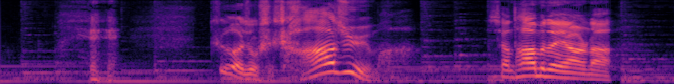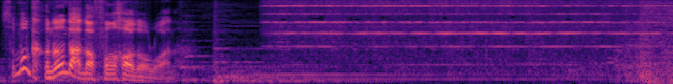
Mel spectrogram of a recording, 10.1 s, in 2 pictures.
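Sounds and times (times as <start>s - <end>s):
speech: 0.7s - 1.0s, 1.6s - 3.0s, 3.7s - 6.5s
school bell ringing for class: 7.0s - 10.1s.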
